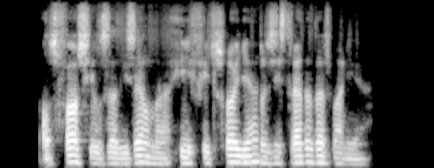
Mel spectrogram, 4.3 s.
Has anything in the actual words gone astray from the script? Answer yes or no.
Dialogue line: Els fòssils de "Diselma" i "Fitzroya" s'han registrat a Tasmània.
yes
